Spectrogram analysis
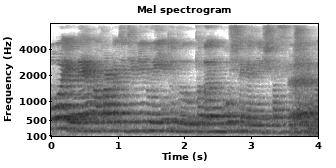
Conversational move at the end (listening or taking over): taking over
